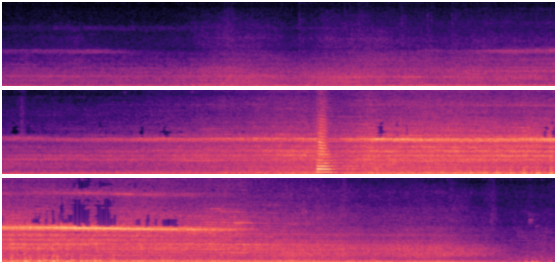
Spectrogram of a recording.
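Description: Sydney Trains V-set double-deck electric intercity train approaching and passing, its rumble building over several seconds and easing off near the end. A single short horn blast about halfway through is the loudest moment, followed by a thin high squeal for several seconds as the cars go by.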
